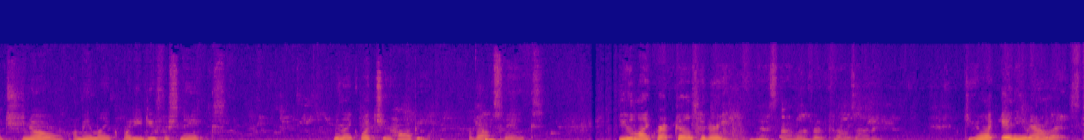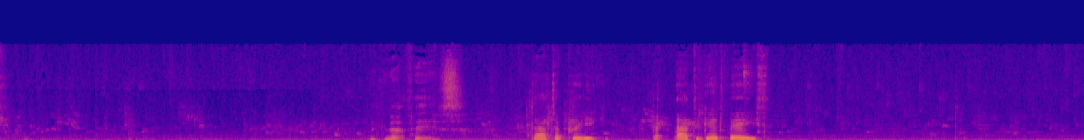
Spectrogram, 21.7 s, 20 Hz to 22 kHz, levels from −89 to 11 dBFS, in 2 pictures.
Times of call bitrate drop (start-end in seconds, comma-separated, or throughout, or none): 6.49-16.28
